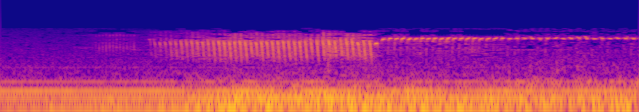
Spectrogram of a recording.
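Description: A small bird sings a buzzy, rapid trill, then holds a thin, steady high whistle, over a low constant hum.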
